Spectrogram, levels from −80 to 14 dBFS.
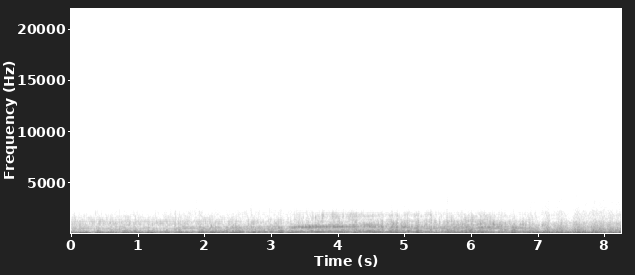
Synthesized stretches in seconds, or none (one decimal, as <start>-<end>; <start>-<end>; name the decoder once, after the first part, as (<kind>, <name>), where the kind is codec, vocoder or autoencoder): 0.0-7.1 (vocoder, BigVGAN v2)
